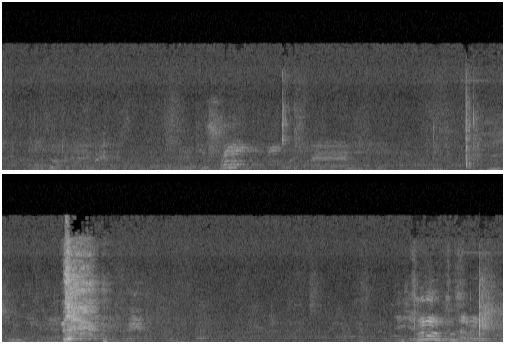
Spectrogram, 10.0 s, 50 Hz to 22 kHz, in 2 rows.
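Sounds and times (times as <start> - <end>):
person coughing: 5.6 - 6.1.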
